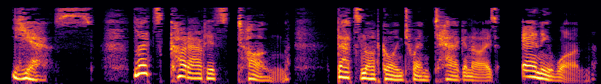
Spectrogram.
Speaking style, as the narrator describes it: Morella said, her voice dripping with acid

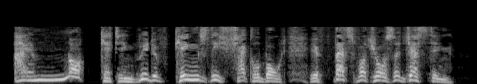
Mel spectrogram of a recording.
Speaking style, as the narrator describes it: said the Prime Minister hotly

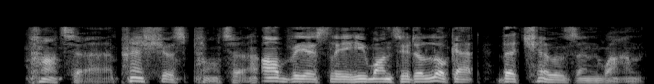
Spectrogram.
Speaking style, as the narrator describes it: sneered Malfoy

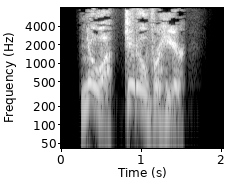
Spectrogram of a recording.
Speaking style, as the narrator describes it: Nick yells

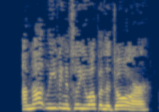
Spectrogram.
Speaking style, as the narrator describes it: I shouted at Diggory

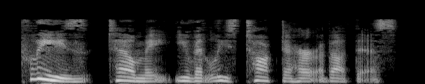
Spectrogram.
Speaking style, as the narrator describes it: Tegan said, words growing growlier by the second

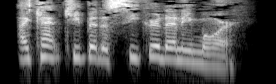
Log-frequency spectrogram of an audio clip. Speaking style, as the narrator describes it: Jomny shouts, alarming everybody

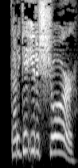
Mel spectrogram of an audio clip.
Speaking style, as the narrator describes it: I yelled at him over the noise of the engine

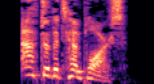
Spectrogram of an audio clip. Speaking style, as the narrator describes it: Michelle barked

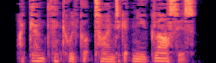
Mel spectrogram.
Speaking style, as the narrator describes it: he murmured to Jess

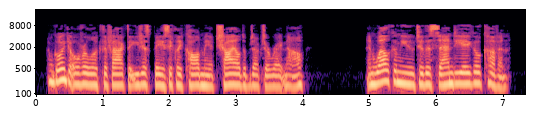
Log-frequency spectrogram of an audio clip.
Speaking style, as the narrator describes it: he said, his tone flat

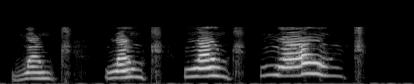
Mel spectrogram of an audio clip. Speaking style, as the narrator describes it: Creature's voice had risen to a scream

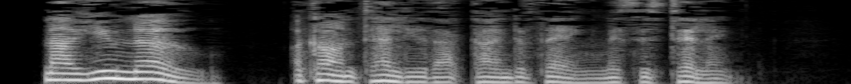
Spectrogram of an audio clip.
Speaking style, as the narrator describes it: he said calmly

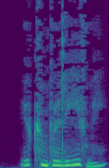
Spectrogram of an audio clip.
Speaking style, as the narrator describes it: I whispered

